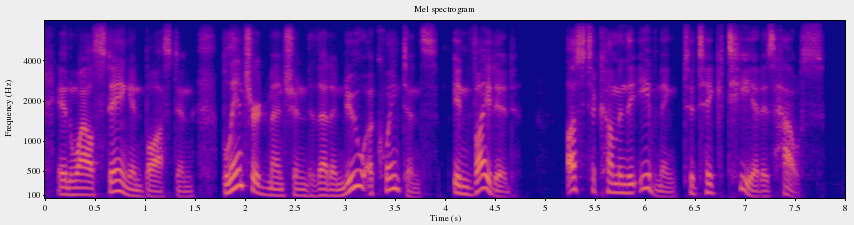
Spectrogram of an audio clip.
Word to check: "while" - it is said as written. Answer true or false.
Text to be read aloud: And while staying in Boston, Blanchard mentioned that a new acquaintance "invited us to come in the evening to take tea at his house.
true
